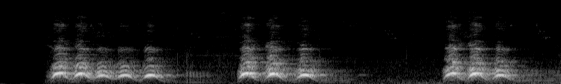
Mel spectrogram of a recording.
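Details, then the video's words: Dog barking in three bouts, each a rapid volley of four or five deep, rhythmic woofs, separated by roughly two-second pauses. "Dog Barking/ Whining/ Crying Sound Effects"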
